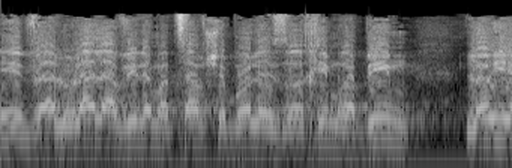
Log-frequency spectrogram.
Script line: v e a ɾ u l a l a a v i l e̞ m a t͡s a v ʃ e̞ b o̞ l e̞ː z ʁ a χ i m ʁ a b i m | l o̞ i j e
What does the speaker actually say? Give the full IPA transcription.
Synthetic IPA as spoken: v e a l u l a l e a v i l e̞ m a t͡s a v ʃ e̞ b o̞ l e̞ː z ʁ a χ i m ʁ a b i m | l o̞ i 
